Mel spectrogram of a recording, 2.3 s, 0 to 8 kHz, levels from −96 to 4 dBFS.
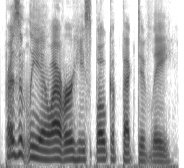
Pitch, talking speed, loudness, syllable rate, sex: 155 Hz, 130 wpm, -18 LUFS, 6.8 syllables/s, female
